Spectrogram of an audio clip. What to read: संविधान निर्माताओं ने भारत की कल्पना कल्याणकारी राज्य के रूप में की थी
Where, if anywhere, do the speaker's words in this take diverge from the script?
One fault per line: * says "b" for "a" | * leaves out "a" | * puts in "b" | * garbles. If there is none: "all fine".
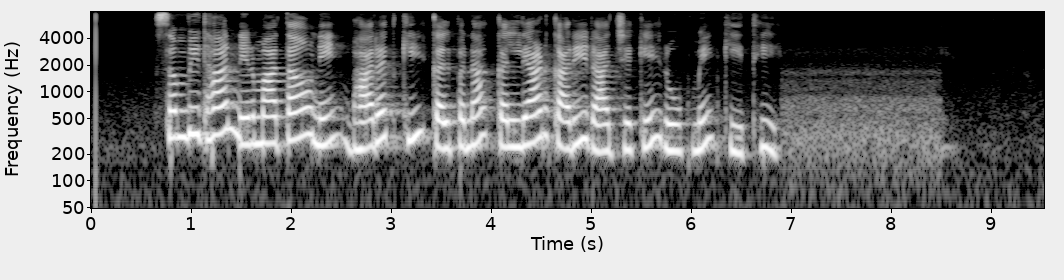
all fine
